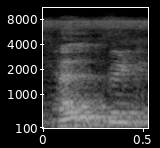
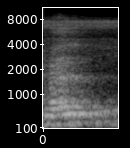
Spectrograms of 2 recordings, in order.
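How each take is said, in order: First: The ending is said as an extra syllable. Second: The ending is joined without an extra syllable. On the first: The speaker calls it wrong. "हेल्प इट नहीं पढ़ते हैं" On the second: The speaker calls it right. "इसको हेल्प पढ़ते हैं"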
